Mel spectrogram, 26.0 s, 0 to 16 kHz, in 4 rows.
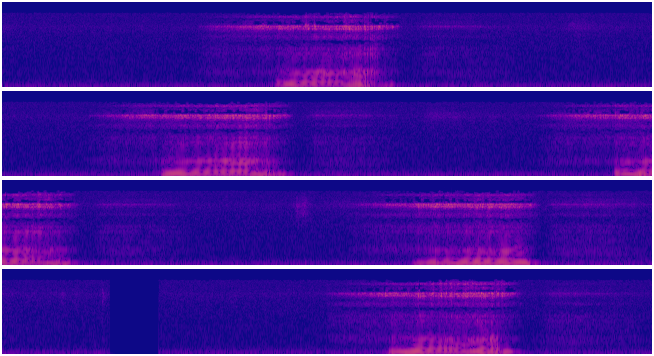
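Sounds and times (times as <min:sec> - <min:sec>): quiet breathing: 0:01.8 - 0:06.4, 0:07.3 - 0:12.8, 0:13.7 - 0:19.8, 0:22.6 - 0:23.6, 0:24.6 - 0:26.0
man snoring loudly: 0:02.0 - 0:04.0, 0:07.4 - 0:09.8, 0:11.9 - 0:13.8, 0:16.6 - 0:19.1, 0:22.8 - 0:25.3.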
